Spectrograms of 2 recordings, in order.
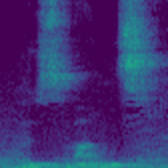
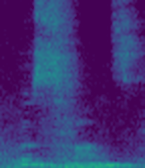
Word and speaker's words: Huysmans: And Huysmans, whose name I really wanted to pronounce right, because we pronounce that Huysman here in France, Huysmans, who is a professor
